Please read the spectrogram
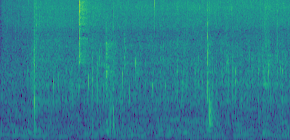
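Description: Watermelon slice dipped into a dry-ice bath in a glass bowl, the cold liquid bubbling and fizzing with a steady hiss and a few sharp crackles.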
